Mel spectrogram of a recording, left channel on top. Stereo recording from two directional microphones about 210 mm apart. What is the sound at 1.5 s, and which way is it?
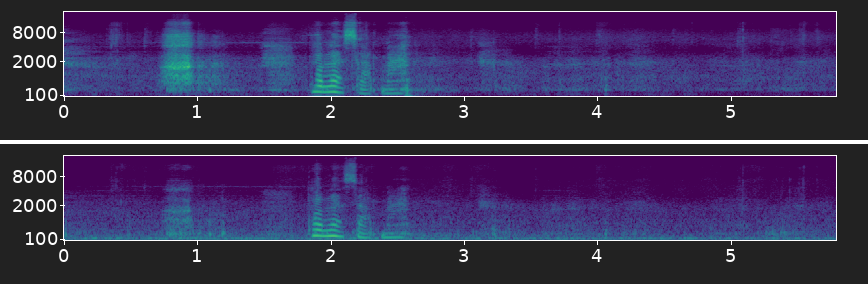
A woman's voice, 15° left (ahead or behind).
